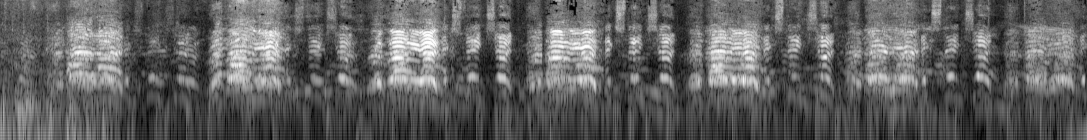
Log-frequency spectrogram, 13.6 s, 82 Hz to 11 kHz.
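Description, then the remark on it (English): A crowd of about 300 marchers coming from the north side of a river shouts and chants in loud, overlapping waves, with drumming from a band thumping beneath the continuous roar of voices. “As you can probably hear in the background, there are about 300 people coming from the north side of the river with a drumming band, so I'm going to check out what's going on.”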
